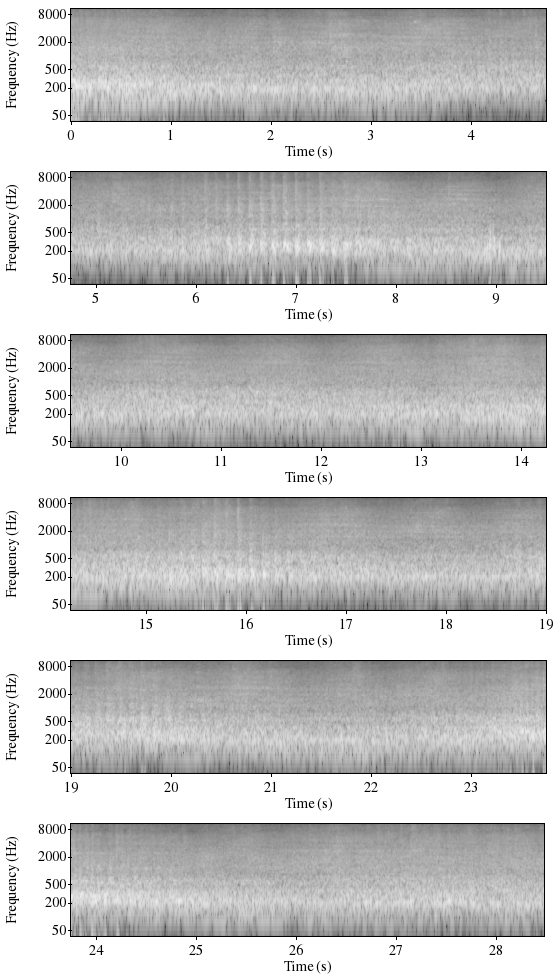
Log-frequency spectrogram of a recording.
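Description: Intermodal freight train's double-stack container well cars and trailer-carrying flatcars rolling past, steel wheels clattering over the rail joints. The rumble swells and fades in waves every several seconds.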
